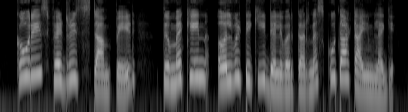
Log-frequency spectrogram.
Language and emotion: Kashmiri, neutral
